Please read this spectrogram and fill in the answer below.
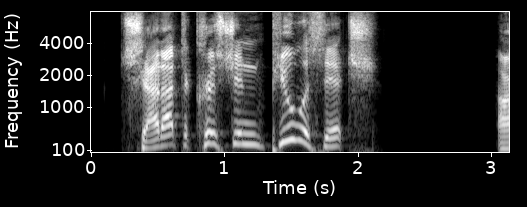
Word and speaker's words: Pulisic: Shout out to Christian Pulisic.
